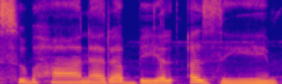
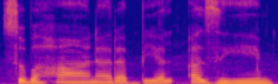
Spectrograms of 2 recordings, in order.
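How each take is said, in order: Both takes have the same delivery.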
